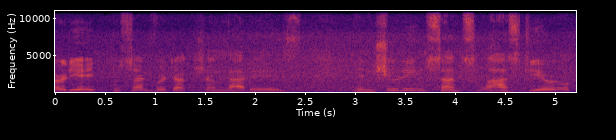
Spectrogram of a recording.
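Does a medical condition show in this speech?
Yes: cerebral palsy.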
